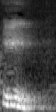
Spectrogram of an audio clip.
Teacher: तो ए दे तो कंठ तालु, ए और ए कंठ और तालु से उच्चारित होने वाले वर्ण हैं, तो यहाँ से ए होगा। क्योंकि ए में एक ऐसा गुण है कि कंठ से भी उच्चारित होता है, तालु से, कंठ तालु दोनों से उच्चारित होता है ए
